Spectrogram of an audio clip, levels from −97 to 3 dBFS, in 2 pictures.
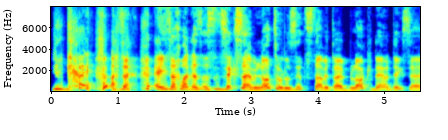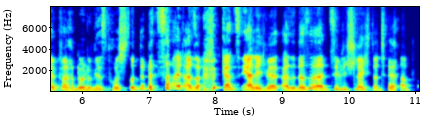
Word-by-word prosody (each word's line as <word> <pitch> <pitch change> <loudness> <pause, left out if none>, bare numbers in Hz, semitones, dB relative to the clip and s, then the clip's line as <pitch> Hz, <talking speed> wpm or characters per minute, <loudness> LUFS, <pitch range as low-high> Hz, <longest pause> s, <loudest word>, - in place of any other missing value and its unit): Wie 230 -3 +3
geil, 280 +9 +4 0.3
also - - +4 0.4
ey, 210 - +7
ich 230 - -2
sage 230 +1 +4
mal: 225 -1 +6
„Das 205 -1 +3
ist 220 -2 -4
'n 220 - -4
6er 210 0 +4
im 190 - +2
Lotto.“ 185 -2 +3
Du 170 - +2
sitzt 215 +11 -7
da 215 -3 +2
mit 185 0 -2
deinem 165 -2 +1
Block, 175 +3 0
ne, 200 +2 -2
und 195 -1 -8
denkst 190 +2 -5
dir 185 -3 -3
einfach 195 -1 -6
nur: 195 0 -3
„Du 185 -1 -8
wirst 200 +1 -11
pro 170 -4 -7
Stunde 190 +8 -8
bezahlt.” 225 +3 -3
Also 170 -1 -3 0.3
ganz 205 +1 -3
ehrlich, 180 -6 0
wer 165 +1 -4
also, 170 -1 -5
das 185 +2 -4
ist - - -7
aber 170 - 0
'n 170 +3 -5
ziemlich 215 -2 -11
schlechter 205 -3 -8
Therapeut. 180 +1 -10
195 Hz, 230 wpm, -19 LUFS, 180-215 Hz, 0.4 s, ey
